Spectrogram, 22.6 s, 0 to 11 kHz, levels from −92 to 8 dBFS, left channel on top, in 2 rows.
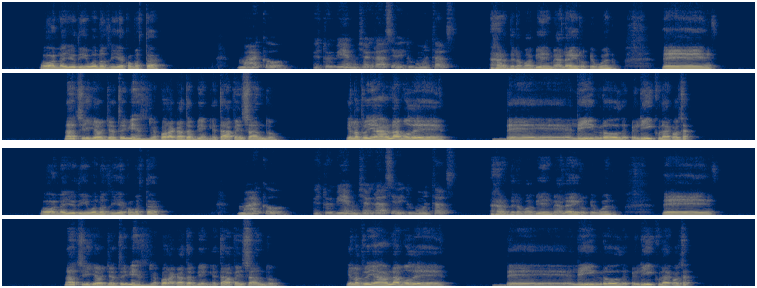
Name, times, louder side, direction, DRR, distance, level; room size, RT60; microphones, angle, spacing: voice 1, 0.6-2.4 7.3-9.2 9.9-10.6 12.2-15.4 16.5-17.9 18.7-21.6, left 2 dB, 40° left, 0.3 m, -26 dB
voice 2, 3.5-4.2 4.7-6.7, equal, 10° right, 1.3 m, -37 dB
5.0 x 3.2 x 2.4 m
head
